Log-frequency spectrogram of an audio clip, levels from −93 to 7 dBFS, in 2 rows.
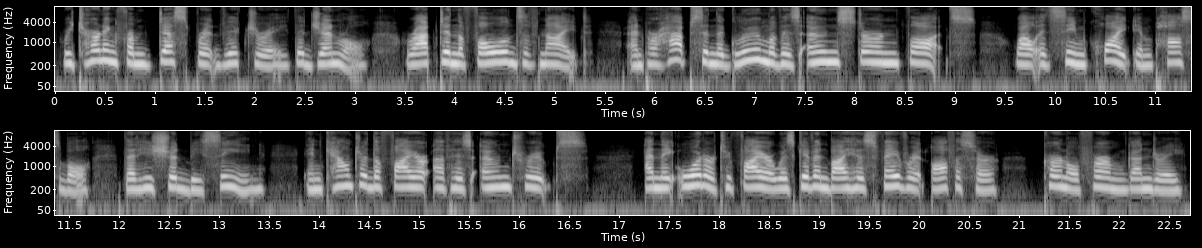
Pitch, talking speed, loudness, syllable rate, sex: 230 Hz, 140 wpm, -19 LUFS, 4.3 syllables/s, female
